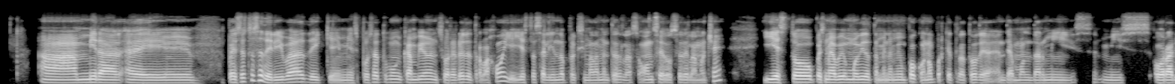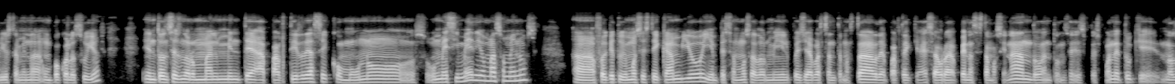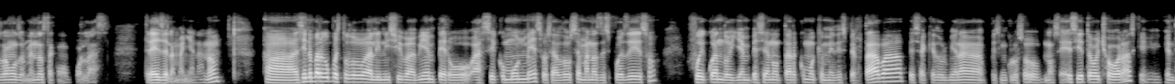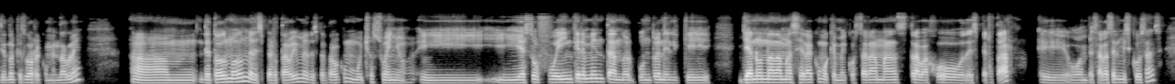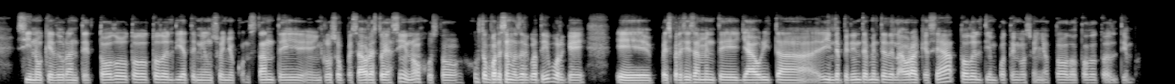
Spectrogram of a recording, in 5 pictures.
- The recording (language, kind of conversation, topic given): Spanish, advice, ¿Por qué, aunque he descansado, sigo sin energía?
- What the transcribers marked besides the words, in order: laughing while speaking: "justo"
